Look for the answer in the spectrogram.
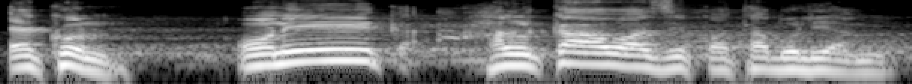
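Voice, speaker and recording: A middle-aged male Islamic preacher with a Comilla Bengali accent, giving a waz sermon in a light voice after throat surgery, shifting from soft storytelling to loud exhortation. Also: a little high, animated, moderate pace. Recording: echoey hall, long reverb.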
